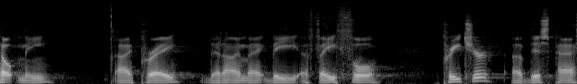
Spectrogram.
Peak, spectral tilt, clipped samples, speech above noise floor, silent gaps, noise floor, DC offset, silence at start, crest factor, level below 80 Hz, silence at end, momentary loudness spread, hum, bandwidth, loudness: -6 dBFS; -5.5 dB/octave; under 0.1%; 38 dB; none; -65 dBFS; under 0.1%; 0 s; 22 dB; -56 dBFS; 0 s; 11 LU; none; 16.5 kHz; -28 LUFS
